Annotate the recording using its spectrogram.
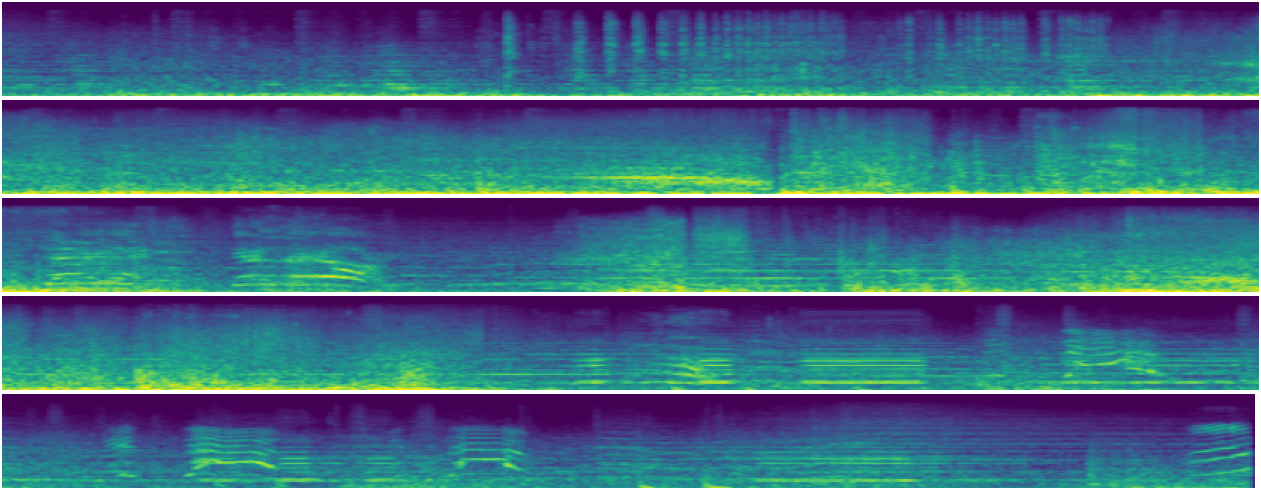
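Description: Film sound mix of a volcanic eruption: dramatic orchestral score over deep booms and a heavy low rumble, loudest through the middle, with brief shouts and cries from the characters.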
